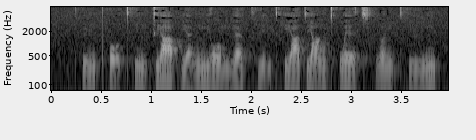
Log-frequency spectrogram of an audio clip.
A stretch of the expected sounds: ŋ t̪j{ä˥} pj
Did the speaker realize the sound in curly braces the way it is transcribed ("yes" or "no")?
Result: yes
